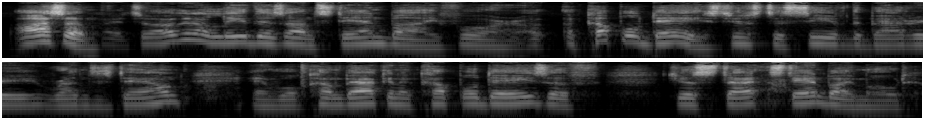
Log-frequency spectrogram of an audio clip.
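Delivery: ordinary delivery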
